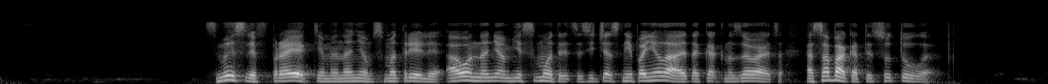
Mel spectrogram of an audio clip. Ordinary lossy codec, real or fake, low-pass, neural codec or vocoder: none; fake; 7.2 kHz; codec, 24 kHz, 0.9 kbps, DualCodec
